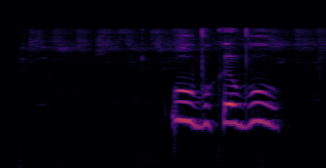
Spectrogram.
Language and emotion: Russian, neutral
